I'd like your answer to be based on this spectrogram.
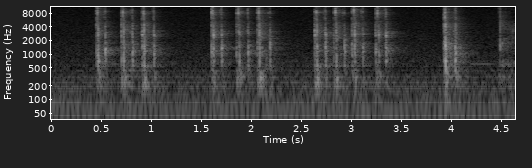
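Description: Long nails type fast on the keys of a black plastic computer keyboard, giving about 22 sharp, bright plastic clicks in four quick bursts. The clicks are dry and die away almost at once, with quiet pauses between bursts.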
